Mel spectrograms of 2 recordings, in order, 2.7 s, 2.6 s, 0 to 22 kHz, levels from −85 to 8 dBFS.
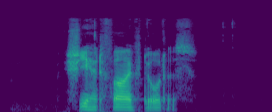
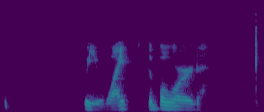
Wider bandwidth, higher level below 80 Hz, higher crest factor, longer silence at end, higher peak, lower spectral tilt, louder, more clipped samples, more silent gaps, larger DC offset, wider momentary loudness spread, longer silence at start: first, 11.5 kHz vs 10 kHz; first, -56 dBFS vs under -90 dBFS; about the same, 24 dB vs 26 dB; first, 0.8 s vs 0.05 s; first, -6 dBFS vs -22 dBFS; about the same, -4 dB/octave vs -4.5 dB/octave; first, -26 LUFS vs -46 LUFS; neither; second, none vs 0.14-0.21 s, 0.28-0.53 s, 0.61-0.75 s, 1.43-1.47 s, 2.32-2.55 s; neither; first, 15 LU vs 11 LU; first, 0.65 s vs 0.05 s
